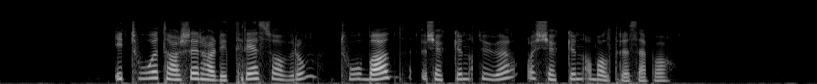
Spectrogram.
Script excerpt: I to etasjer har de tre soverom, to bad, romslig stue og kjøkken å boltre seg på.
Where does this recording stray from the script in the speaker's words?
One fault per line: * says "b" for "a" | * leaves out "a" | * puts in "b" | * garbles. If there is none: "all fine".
* says "kjøkken" for "romslig"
